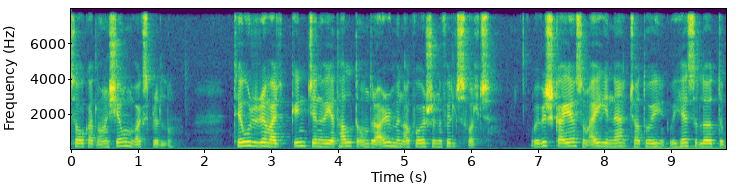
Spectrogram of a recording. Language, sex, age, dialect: Faroese, female, 15-35, Sandoy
